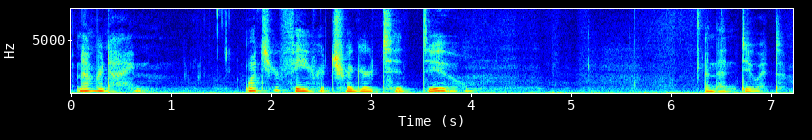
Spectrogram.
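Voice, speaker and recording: A woman's voice: medium pitch, slow, long pauses, darkish tone, breathy edge. A young woman whispering casually and close to the microphone, rambling through questions in an ASMR video. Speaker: ASMR creator. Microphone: close studio microphone.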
